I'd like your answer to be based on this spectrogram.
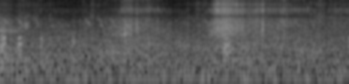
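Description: Chickens clucking faintly at a Thai poultry farm raising chicks. Soft, scattered clucks and calls come in brief bursts over low background noise.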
